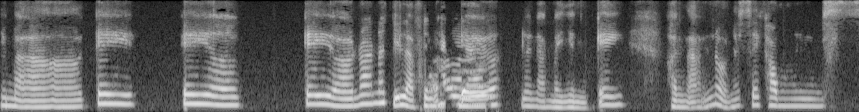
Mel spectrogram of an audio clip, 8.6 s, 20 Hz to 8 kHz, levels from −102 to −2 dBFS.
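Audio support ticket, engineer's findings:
Second voice under the talker, 4.23–4.89 s, roughly level with the main speech. Other side's voice leaking through; likely an echo canceller missing far-end loudspeaker pickup at the mic.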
